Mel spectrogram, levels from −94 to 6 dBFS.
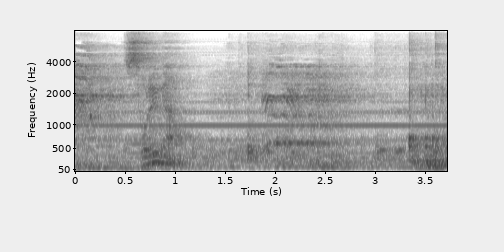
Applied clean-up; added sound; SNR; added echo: none; Wind instrument, woodwind instrument; 12 dB; reverberation time 0.8 s.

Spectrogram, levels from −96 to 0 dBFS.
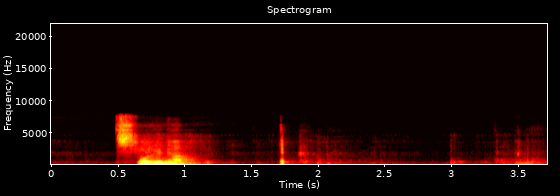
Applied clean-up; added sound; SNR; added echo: neural mask model DeepFilterNet 3.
